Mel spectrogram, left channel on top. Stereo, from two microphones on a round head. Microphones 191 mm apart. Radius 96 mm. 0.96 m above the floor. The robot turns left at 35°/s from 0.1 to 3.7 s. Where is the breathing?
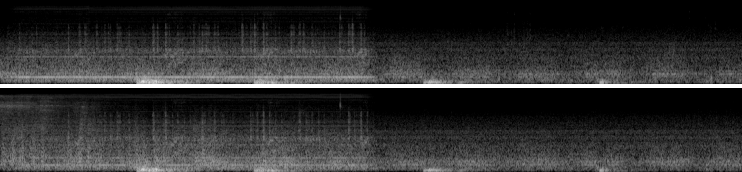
30° left (ahead or behind), 1.5 m; by 6.1 s 45° right (ahead or behind), 1.5 m.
